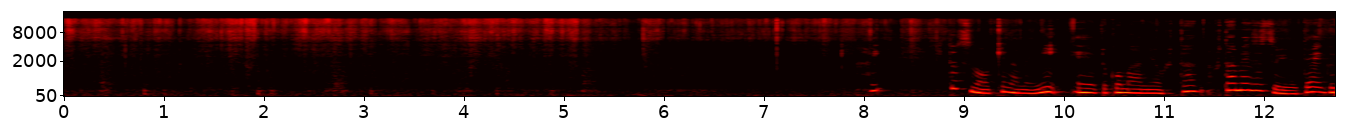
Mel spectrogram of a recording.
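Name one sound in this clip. A crochet hook rustles and scrapes softly through stiff raffia yarn.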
